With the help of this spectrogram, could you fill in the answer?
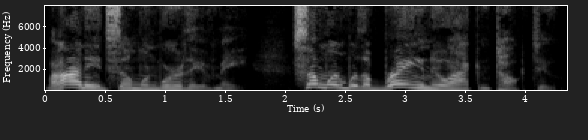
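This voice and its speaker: Woman doing a drunken braggart, loud, slurred, swaggering, swooping pitch, dry close sound. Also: wildly swooping pitch, normal speed, no room sound. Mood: maudlin boasting. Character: drunken blustering man, a boastful folksy entertainer.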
